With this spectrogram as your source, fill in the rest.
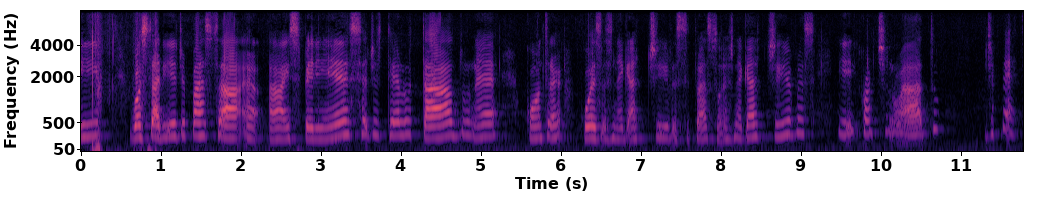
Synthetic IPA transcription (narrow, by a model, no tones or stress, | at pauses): ɪ | ɡost̪aɾiɐd͡ʒɪpasaɾɐispeɾiẽsjɐd͡ʒɪt̪eɾlut̪ad̪ʊnɛ | kõnt̪ɾɐkojzɐzneɡat͡ʃivɐsːit̪uasõ̰j̃zneɡat͡ʃivɐs | ɪkõt͡ʃĩnuad̪ʊ | d͡ʒɪpɛ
